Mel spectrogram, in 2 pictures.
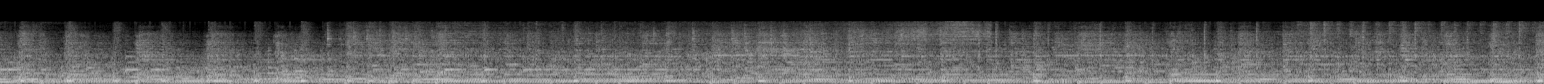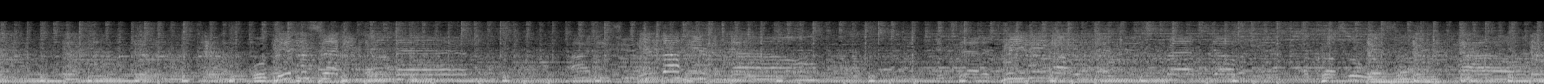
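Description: From the start to about 15.4 s, a resampler restarted on every block puts a steady tick pattern on the sound at 20 per second. The conversion from 44.1 kHz to 16 kHz appears to have handled each 50 ms block in isolation, so every block edge was filtered without its true neighbouring samples and carries a small error. Unlike hum, this 20 Hz buzz follows the signal and vanishes in quiet passages. Unlike dropouts, no audio is missing.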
